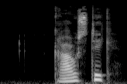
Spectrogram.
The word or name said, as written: gravstik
